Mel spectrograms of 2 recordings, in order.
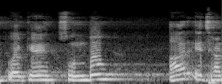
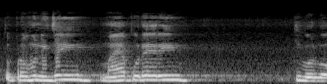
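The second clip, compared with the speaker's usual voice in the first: usual speaking voice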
